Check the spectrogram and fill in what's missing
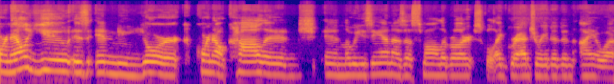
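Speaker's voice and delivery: ordinary talk, nothing marked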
